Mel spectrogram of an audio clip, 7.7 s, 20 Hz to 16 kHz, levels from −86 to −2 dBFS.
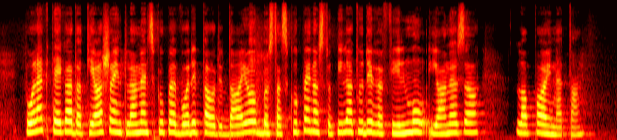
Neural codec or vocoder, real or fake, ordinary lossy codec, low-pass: codec, 32 kHz, 1.9 kbps, SNAC; fake; none; 14.4 kHz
